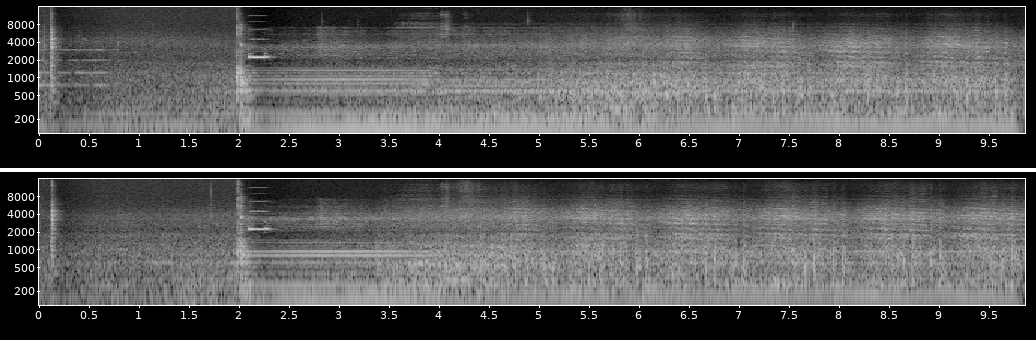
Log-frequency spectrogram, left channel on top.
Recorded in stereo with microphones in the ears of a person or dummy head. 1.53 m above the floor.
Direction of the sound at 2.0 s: 40° left (ahead or behind).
